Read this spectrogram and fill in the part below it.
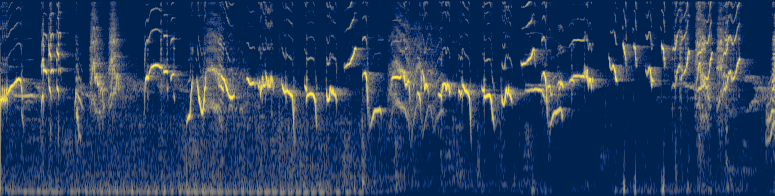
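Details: Oriental magpie-robin (kacer) song played to make birds quickly aggressive and ready to breed; rich varied whistles and clicks pour out nonstop, with a low droning hum under the first half.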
